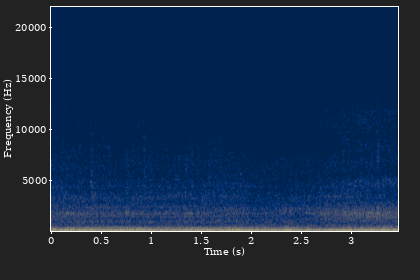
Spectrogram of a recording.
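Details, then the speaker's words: Square-body truck V8 at start-up with single-plate exhaust: deep, even rumble with a bit more exhaust bark than wanted, steady with no misses or knocks; running normally, not yet fully dialed in. "This one sounds good too."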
